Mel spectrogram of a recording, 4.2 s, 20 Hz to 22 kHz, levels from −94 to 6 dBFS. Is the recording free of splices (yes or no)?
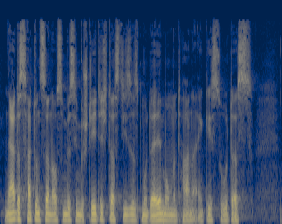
yes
